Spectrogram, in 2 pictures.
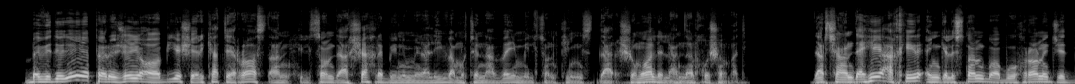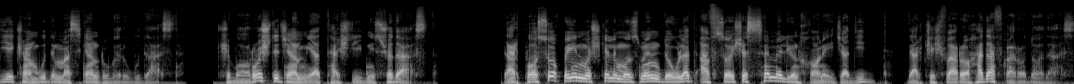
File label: Farsi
